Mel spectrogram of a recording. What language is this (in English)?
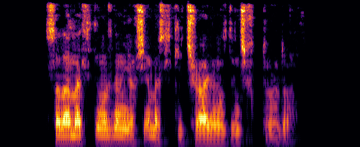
Uyghur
